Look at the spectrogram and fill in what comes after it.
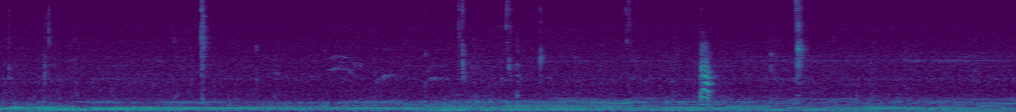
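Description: Close-up chewing of a soft éclair-style donut bar, with scattered mouth clicks and smacks, over a low steady hum.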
